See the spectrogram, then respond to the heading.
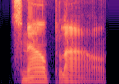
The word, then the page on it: Snowplough: British English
